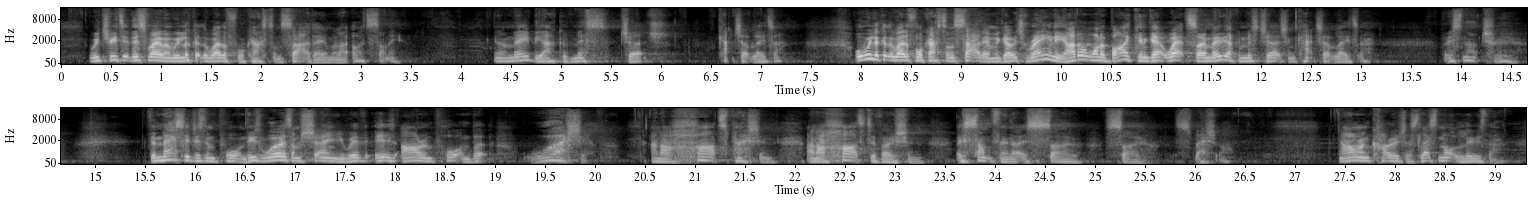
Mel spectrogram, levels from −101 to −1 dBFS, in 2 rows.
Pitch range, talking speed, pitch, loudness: 130-170 Hz, 210 wpm, 150 Hz, -31 LUFS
